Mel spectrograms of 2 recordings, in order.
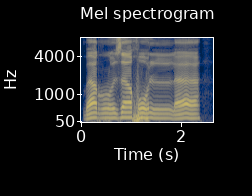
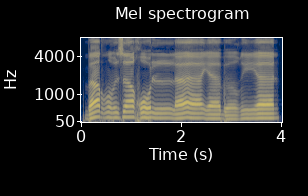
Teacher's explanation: Nah, idgham bila guna juga sendiri itu idgham yang kita namakan juga idgham kamil, yaitu kita memasukkannya secara utuh, secara seluruhan kepada huruf lam sehingga tidak menyisakan sedikit daripada bunyi huruf nunnya. Ya, sehingga langsung masuk barzakhul la, dan dia bila gunnah berarti tidak boleh disertai dengan gunnah, tidak boleh ada penahanan. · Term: idgham bila gunnah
